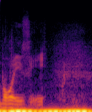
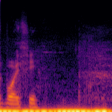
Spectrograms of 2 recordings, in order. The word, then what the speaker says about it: Boise: And yes, it's pronounced Boise, not Boise. I was wrong at first. I found out it was Boise.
